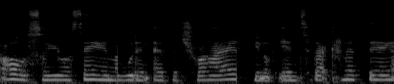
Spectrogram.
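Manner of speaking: plain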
